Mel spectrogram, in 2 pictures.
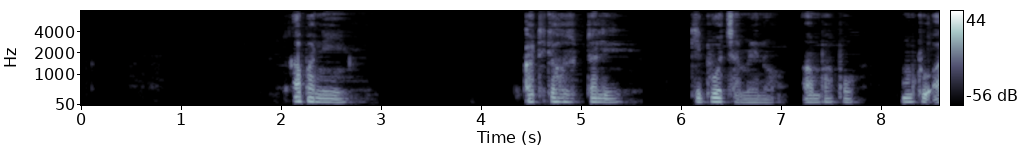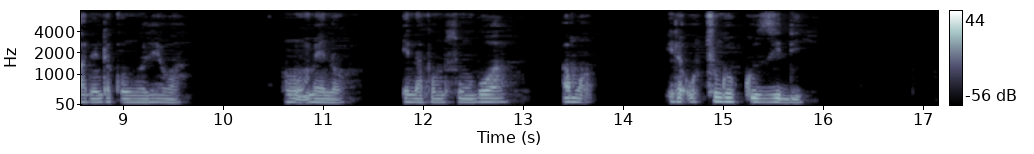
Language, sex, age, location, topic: Swahili, male, 25-35, Wajir, health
